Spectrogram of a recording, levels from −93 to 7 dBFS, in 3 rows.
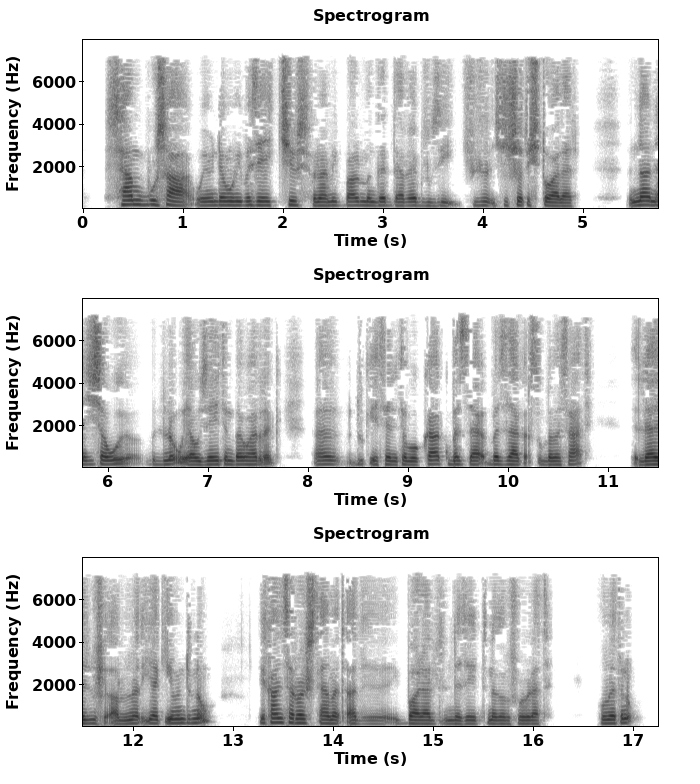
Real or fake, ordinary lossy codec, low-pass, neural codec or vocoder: fake; MP3, 32 kbps; 7.2 kHz; codec, 16 kHz, about 1 kbps, DyCAST, with the encoder's durations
